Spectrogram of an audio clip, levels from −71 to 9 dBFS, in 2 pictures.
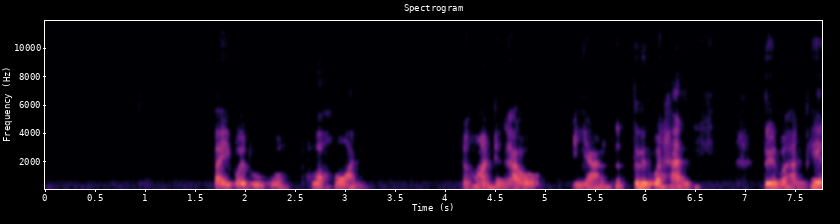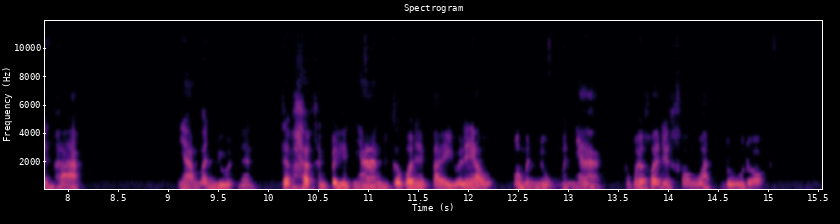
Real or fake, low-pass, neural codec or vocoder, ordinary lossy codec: fake; none; codec, 24 kHz, 6 kbps, HILCodec; none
